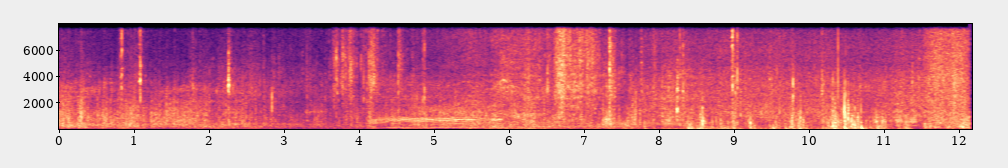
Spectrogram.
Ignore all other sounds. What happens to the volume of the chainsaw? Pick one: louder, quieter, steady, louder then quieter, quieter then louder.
louder then quieter.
